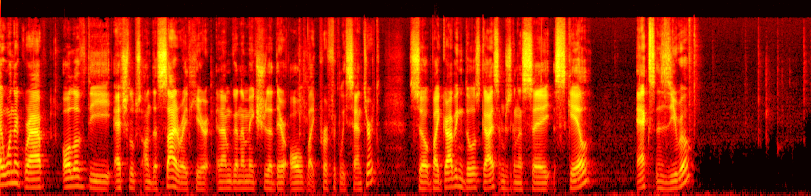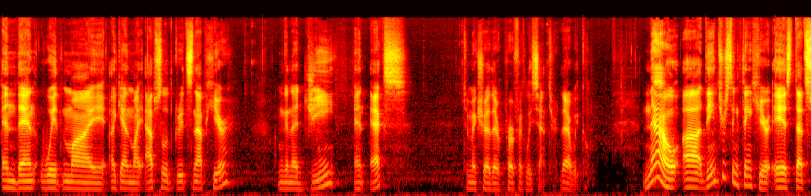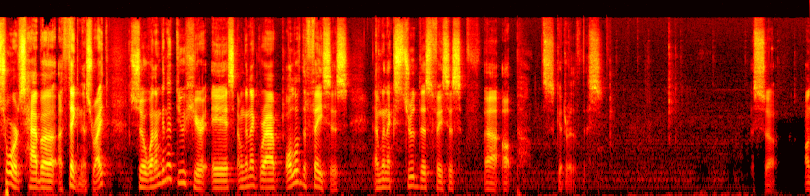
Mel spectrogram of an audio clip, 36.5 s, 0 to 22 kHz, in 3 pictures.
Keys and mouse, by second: 0.3 2, 1.0 alt+click, 1.8 shift+middle click, 2.5 middle click, 2.7 middle click, 4.1 KP_1, 5.9 middle click, 8.0 s, 9.2 x, 9.6 KP_0, 9.9 KP_Enter, 11.1 shift+middle click, 11.8 shift+middle click, 14.2 click, 15.4 click, 16.4 g, 17.1 x, 18.6 click, 19.9 click, 21.2 middle click, 22.6 middle click, 25.8 Tab, 26.3-26.7 middle drag, 27.3 Tab, 28.2 3, 28.5 a, 29.6 e, 32.3 click, 33.2 middle click, 34.0 g, 36.2 y.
